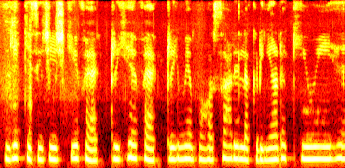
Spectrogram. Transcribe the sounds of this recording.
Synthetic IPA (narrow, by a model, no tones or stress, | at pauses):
jekɪsit͡ʃiːzkifɛːk̚ʈɾiɦɛːfɛːk̚ʈɾimẽbɔɦʊt̪saːɾilɐkɽijãɾɐkʰiɦʊiɦɛ̃ː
